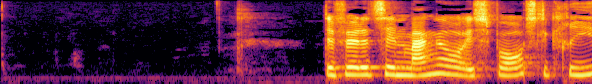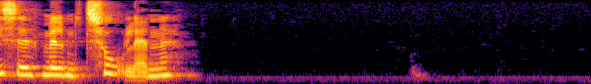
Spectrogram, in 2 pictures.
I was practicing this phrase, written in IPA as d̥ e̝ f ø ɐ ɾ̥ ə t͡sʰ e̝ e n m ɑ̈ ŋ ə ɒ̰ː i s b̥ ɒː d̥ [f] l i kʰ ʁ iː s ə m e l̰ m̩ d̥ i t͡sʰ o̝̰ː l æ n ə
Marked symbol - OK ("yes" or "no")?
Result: no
